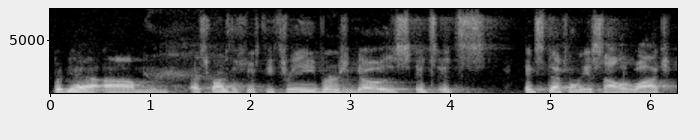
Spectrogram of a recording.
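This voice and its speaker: A podcast guest with a mid-range voice and a dark tone talks about movies at a normal speed, casual and full of opinions. The recording sounds dull and lo-fi.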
